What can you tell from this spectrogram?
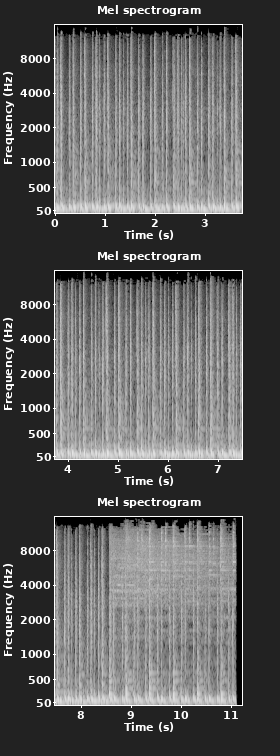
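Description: Rapid rock drumming: a loud, relentless stream of fast, even kick-drum thuds and snappy hits, with a bright cymbal wash joining in toward the end. No voices.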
